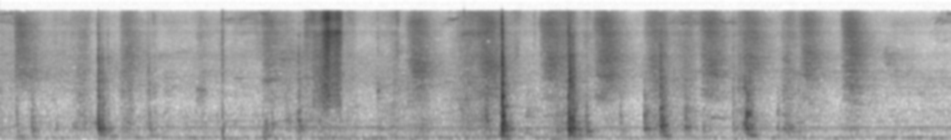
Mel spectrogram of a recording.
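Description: Hands handling an embroidery machine's hoop bracket and a piece of fabric: scattered knocks and clicks with rustling, the sharpest knock about five seconds in.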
